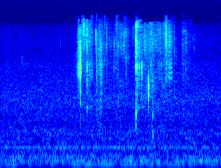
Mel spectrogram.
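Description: Faint rustling and a few short crinkles and clicks, about a second in, from toys and papers being handled in a black plastic trash bag, over a low steady hum.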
